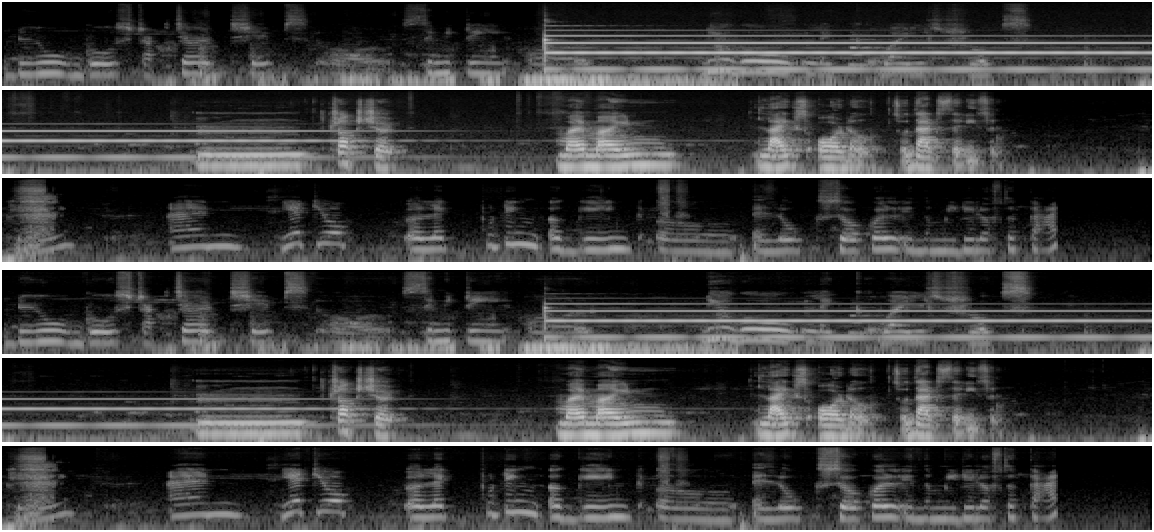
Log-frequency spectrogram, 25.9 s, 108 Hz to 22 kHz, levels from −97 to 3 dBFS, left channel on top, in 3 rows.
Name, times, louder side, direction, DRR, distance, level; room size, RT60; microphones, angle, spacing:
voice 1, 0.0-4.5 5.2-7.7 17.3-17.8 18.5-19.1 19.3-19.9 20.3-20.6 20.9-25.2, right 2 dB, 45° right, 2.8 m, -42 dB
voice 2, 3.9-5.3 10.0-11.7 12.8-13.7 14.3-16.1 17.3-17.7, equal, ahead, 0.3 m, -29 dB
Musical instrument, 4.1-11.7, left 5 dB, 90° left, 0.8 m, -29 dB
head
